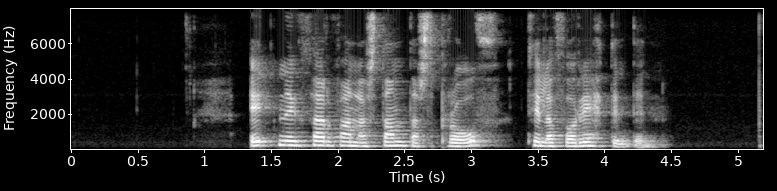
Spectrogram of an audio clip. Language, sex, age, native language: Icelandic, female, 40-49, Icelandic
